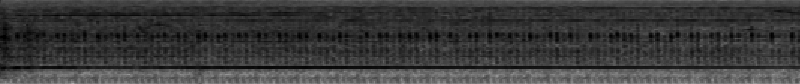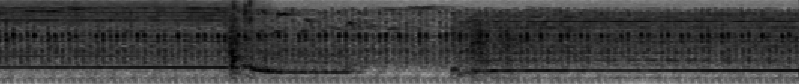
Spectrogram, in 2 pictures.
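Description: Small motor of a toy tipping trailer whining steadily as the bed tips its load of sand, then sliding down in pitch and stopping about seven seconds in. It starts again a second and a half later at a slightly lower pitch and winds down the same way near the end, over a steady fast rattle.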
